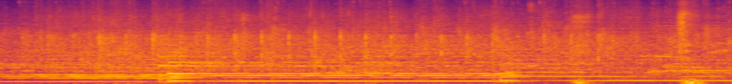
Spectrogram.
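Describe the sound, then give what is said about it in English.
A crowd claps hands unto the Lord in a steady, rhythmic beat over sustained organ-like chords that shift pitch a few times, the clapping moderately loud and continuous throughout. “Let's clap our hands unto the Lord this morning.”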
